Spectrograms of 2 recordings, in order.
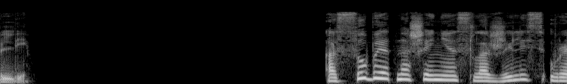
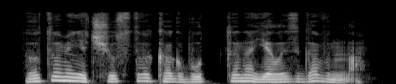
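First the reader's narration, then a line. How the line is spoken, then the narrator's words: Grumbling. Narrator (Russian): пробурчала Фаина Георгиевна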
